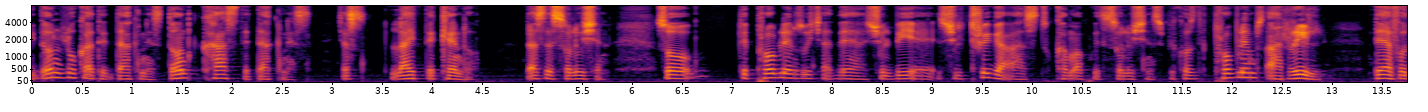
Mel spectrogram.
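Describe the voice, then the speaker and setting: A man's voice: mid-range voice, vocal fry, warm tone. A middle-aged man from Tanzania, a scientist guest speaking earnestly in a podcast interview, often repeating words as he thinks.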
